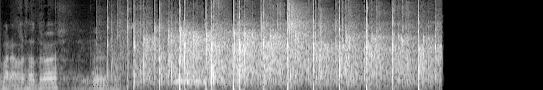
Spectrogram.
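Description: A small group applauds in a room.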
